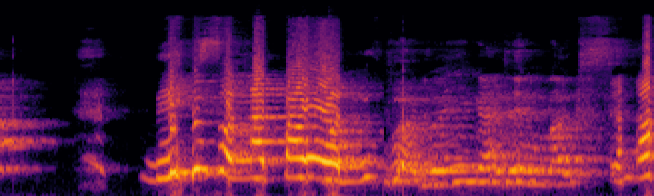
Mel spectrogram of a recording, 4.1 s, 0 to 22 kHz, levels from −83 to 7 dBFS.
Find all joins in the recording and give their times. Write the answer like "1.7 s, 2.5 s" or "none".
2.4 s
